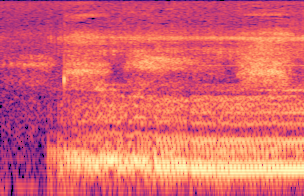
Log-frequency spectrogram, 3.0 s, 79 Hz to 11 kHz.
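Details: Jack Russell Terrier cornered with its kill, a squirrel, filmed in 2009 on an old flip phone; a low, steady rumbling growl starts after half a second and continues throughout with a fast pulsing texture.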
